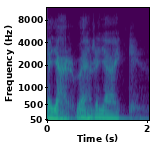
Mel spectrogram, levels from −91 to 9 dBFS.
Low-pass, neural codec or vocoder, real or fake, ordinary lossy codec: none; none; real; none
